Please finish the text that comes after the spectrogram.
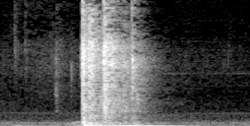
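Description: A heavy hotel room door in Florence swings open or shut, giving one short, fairly loud bump and rush that fades within about a second against a quiet room.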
